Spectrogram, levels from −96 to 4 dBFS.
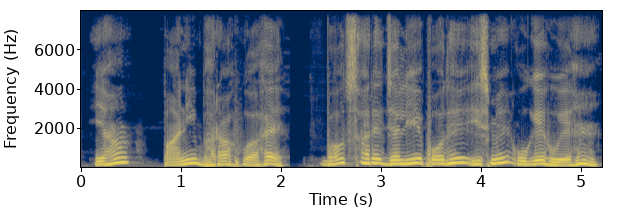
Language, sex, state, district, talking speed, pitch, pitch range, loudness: Hindi, male, Jharkhand, Ranchi, 150 wpm, 185 Hz, 155-220 Hz, -11 LUFS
